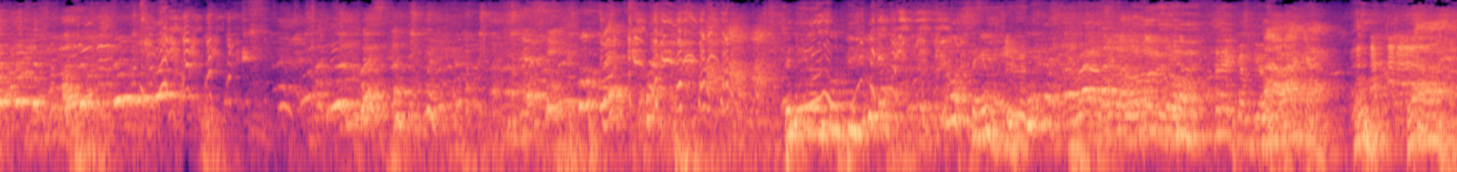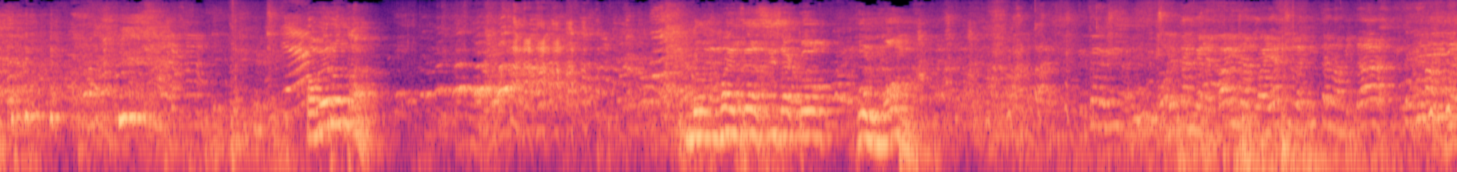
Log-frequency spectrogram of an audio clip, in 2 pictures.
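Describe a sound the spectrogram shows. A crowd of adults and children chatters and laughs in a large echoing room.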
